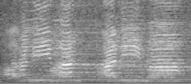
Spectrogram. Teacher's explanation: fathatain dibaca wakaf, panjangnya satu alif atau dua harakat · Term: Mad iwad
